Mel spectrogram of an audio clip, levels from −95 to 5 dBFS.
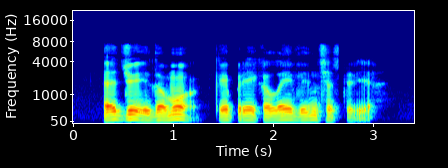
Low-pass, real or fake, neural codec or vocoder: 7.2 kHz; real; none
